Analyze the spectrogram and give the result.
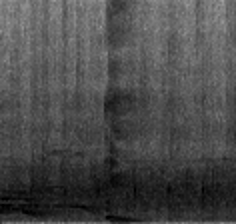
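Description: A church audience claps in steady, dense applause that holds an even loudness throughout, with a few cheers or voices rising briefly over the clapping.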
